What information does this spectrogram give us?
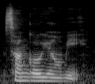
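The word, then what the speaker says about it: Sangoi: Sanoi, that's how they pronounced it in the audiobook.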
